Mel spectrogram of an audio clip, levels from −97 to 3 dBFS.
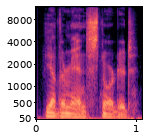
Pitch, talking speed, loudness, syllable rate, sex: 85 Hz, 225 wpm, -17 LUFS, 6.8 syllables/s, male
